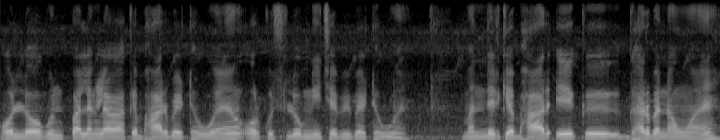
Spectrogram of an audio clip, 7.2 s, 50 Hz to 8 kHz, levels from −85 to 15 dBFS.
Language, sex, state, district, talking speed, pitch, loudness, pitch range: Hindi, male, Uttar Pradesh, Etah, 200 wpm, 140 Hz, -24 LUFS, 135-145 Hz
